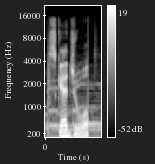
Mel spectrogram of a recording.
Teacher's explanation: In American English, we usually say schedule with a sk [music] sound at the beginning. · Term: sk sound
